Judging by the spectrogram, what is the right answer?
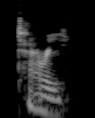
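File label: "tarry", British English; pronunciation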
